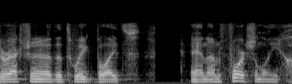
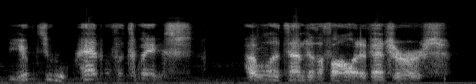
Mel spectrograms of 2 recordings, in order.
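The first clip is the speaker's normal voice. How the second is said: put-on breathy, elderly man's character voice; 6 semitones higher, 4 dB quieter than usual. Narrating a game, the speaker voices a character calling to the party: old man voice. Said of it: "An old man".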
